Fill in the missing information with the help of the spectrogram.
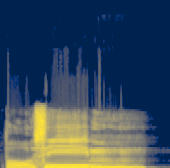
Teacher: Cara membacanya to sin mim. Ingat, nun sukunnya tidak dibaca langsung, dijadikan mim sukun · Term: idgham bi gunnah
